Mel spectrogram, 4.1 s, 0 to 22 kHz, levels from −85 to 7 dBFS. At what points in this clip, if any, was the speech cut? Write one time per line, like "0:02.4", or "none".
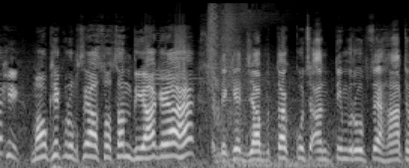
0:02.1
